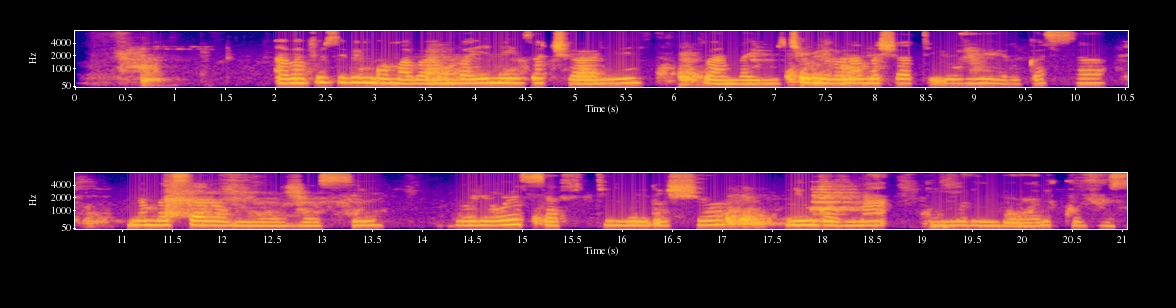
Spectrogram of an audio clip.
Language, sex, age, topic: Kinyarwanda, female, 25-35, government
